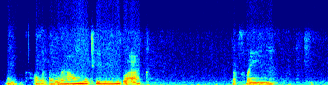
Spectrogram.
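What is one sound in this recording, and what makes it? A woman speaks calmly and clearly over an online call.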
